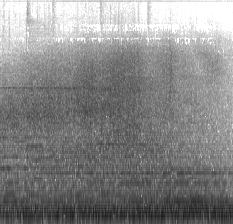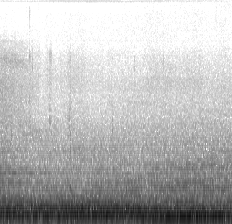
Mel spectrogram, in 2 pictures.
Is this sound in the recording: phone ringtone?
no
